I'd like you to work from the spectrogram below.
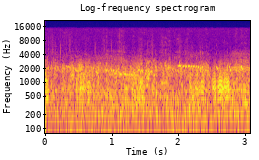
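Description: A large flock of flamingos on a hot, caustic salt pan keeps up a constant honking, goose-like chatter, with many overlapping calls blending into one loud, steady din.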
